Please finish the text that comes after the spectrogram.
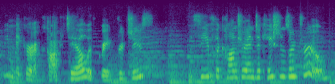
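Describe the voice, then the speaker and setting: A young woman playing a blunt, scheming sorority nursing student in a dramatic reading, emphatic and matter-of-fact about dark ideas. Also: high-pitched, expressive, normal speed, over music.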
